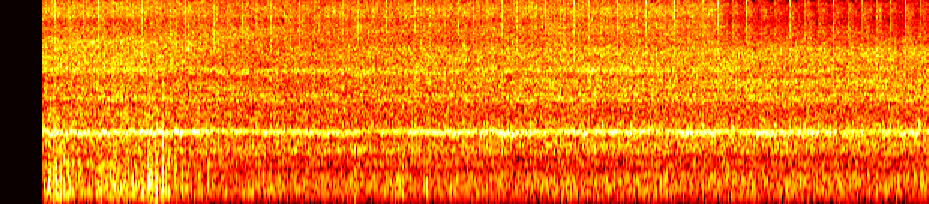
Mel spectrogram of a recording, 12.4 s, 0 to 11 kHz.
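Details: 1998 Range Rover P38 V8 with an ongoing tick and lack of power, running under a loud fan roar; a faint fast tick in time with valve speed, plus a steady tone near 1 kHz; engine ticking, cause unclear.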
